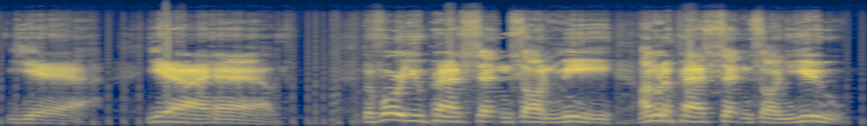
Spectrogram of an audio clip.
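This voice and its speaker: A man's voice: medium pitch, expressive, a little slow, pushed and bright, exaggerated voice. Man playing a tough, defiant condemned gangster. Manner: tough, threatening, slangy. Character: defiant condemned male gangster, vengeful and menacing. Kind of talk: old-time radio drama acting.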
